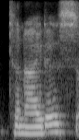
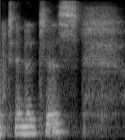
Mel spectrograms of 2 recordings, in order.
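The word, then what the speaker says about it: tinnitus: One of them being the auditory nerve which c which can be involved uh with ten tenonitis or tinitus um pronounced both ways.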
